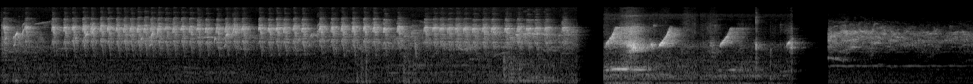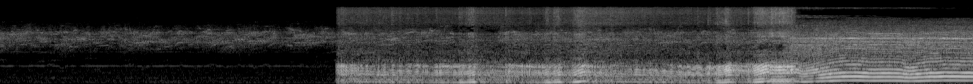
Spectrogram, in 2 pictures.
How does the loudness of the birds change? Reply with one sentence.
The volume of the birds goes down.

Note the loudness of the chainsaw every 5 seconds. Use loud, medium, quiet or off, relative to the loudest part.
off, off, medium, loud.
